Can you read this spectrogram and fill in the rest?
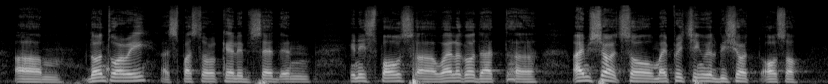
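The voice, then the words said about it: Deep Filipino accent. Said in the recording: “with my deep uh, Filipino accent”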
